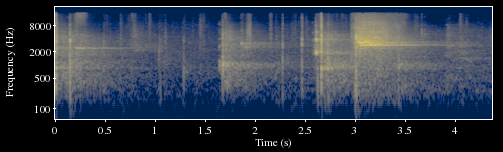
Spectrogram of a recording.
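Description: A tennis ball is struck hard with a racket.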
